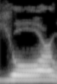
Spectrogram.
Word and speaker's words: your: And this is your, which is a long O plus R.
